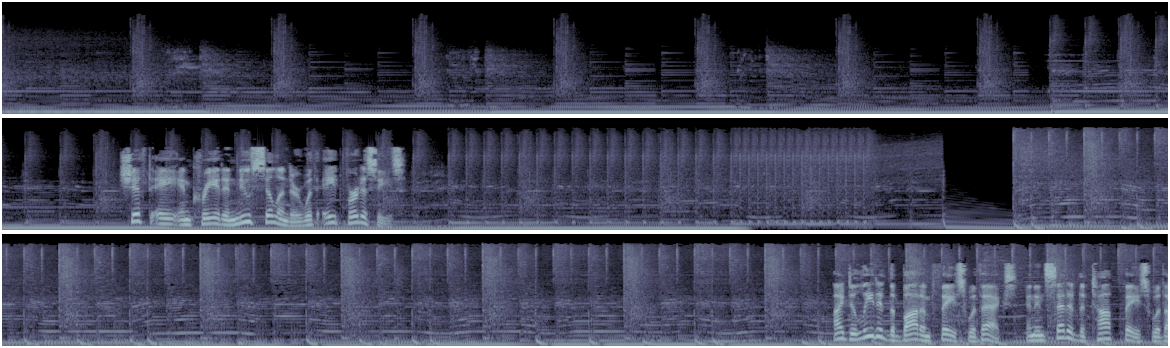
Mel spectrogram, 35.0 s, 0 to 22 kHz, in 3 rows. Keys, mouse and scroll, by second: 2.0-2.4 scroll down 2, 2.5-3.6 shift+middle drag, 3.6 Tab, 3.9 click, 4.5-5.0 scroll down 2, 5.0-11.6 middle drag, 11.6 shift+a, 17.5-21.6 drag, 22.0-24.0 drag, 24.0-25.5 middle drag, 25.5 Tab, 26.5-27.8 drag, 27.8 shift+middle click, 28.6 click, 29.1 x, 30.2-33.4 shift+middle drag, 33.4 click, 34.5 l.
